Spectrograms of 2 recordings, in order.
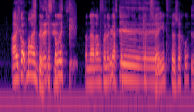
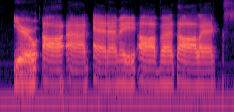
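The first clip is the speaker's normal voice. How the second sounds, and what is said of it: Dalek robotic voice impression. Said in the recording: “Shall we all do a Dalek impression?”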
